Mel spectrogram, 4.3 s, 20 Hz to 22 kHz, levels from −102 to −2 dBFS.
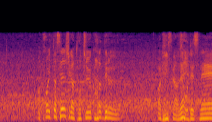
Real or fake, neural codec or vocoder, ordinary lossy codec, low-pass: real; none; none; 7.2 kHz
